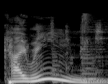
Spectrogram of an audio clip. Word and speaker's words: Kyrene: Because we are going to have a link to the book Kyrene with a long E, and it is Chronicles of Kaelin, Book 1.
